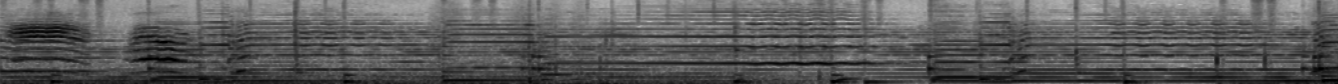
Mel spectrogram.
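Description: Repeated cat meows from Zelda: Echoes of Wisdom, a couple of sharp cries at the start followed by softer mews scattered over sustained game music and tones throughout.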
